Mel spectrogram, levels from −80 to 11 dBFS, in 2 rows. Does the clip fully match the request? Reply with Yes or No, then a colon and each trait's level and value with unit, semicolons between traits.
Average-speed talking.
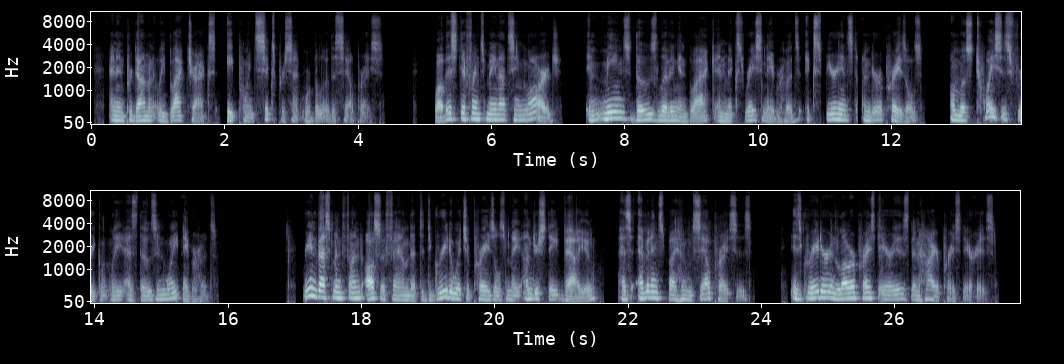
Yes: average, 150 wpm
